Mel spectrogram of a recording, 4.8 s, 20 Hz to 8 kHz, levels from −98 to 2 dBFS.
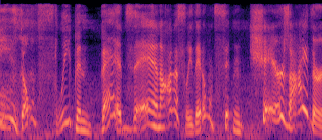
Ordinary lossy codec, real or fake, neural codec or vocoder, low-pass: MP3, 64 kbps; fake; autoencoder, 48 kHz, 32 numbers a frame, DAC-VAE, trained on Japanese speech; 7.2 kHz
